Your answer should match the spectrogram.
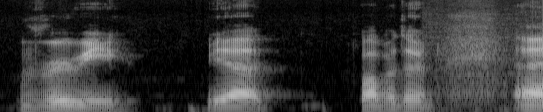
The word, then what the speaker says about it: Rui: Well, in the Ryu fight, I'm just now realising I'm pronouncing it Ryu, it's like Rui, yeah.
